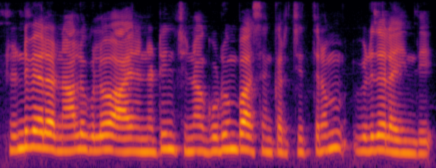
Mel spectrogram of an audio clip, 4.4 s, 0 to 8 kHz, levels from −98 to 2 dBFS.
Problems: none marked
